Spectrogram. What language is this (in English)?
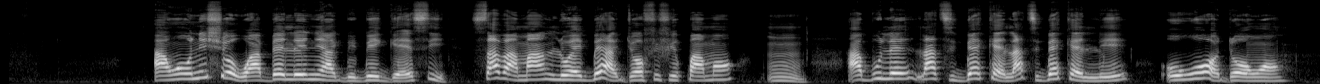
Yoruba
